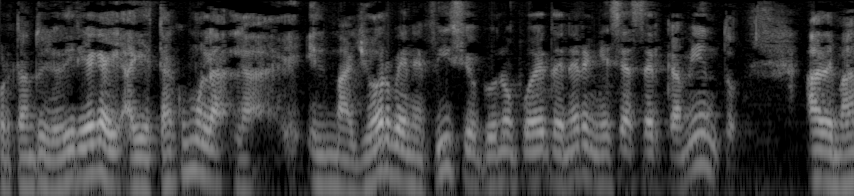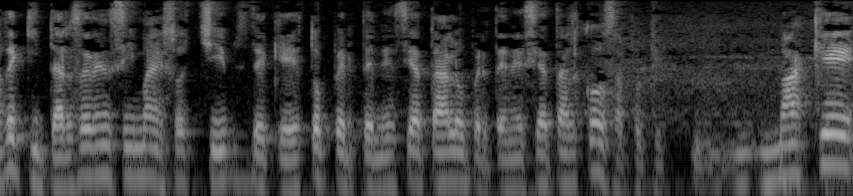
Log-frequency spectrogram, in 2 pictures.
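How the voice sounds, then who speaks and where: A man with an unremarkable speaking voice talks at a medium pitch and moderate pace, with ordinary pitch variation. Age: 60s. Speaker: interview host. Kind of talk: interview conversation. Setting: bookstore cafe studio, on camera.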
